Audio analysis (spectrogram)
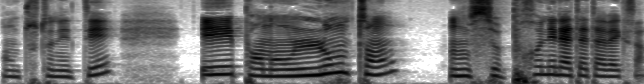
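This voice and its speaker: In an animated tone, the speaker talks at a fairly slow pace with ordinary pitch variation, in a dry, close sound with no echo on a very clean recording with a silent background. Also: woman. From France. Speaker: podcast host and online business coach. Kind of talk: casual solo podcast talk.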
